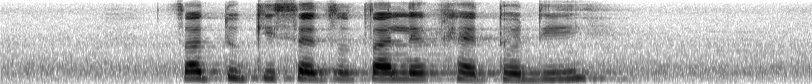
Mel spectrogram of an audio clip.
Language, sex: Southern Sotho, female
